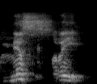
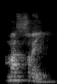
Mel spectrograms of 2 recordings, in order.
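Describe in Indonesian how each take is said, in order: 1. Vokal pertama adalah bunyi 'i' tertutup. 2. Vokal pertama adalah bunyi 'a' terbuka. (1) "kalau seharusnya kan Misri" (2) "kalau kita dengar orang Mesir sendiri mengatakan, dia akan bilang Masri"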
